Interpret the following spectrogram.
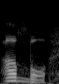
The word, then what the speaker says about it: Humble: for Terrence Gibson as we mentioned he's from Umble Texas it looks like humble but if you ask the folks down there how do you pronounce your Town's name they will say Umble with a silent age so just a little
